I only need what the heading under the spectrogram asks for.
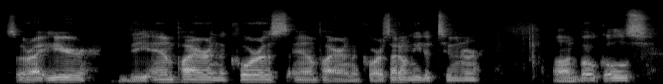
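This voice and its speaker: Gravelly low-voiced man explaining a mix. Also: completely flat delivery, a bit bright. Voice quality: raspy. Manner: halting, many fillers and restarts. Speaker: music producer. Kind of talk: casual screen-recorded mixing walkthrough.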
